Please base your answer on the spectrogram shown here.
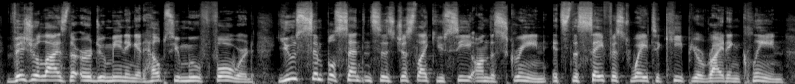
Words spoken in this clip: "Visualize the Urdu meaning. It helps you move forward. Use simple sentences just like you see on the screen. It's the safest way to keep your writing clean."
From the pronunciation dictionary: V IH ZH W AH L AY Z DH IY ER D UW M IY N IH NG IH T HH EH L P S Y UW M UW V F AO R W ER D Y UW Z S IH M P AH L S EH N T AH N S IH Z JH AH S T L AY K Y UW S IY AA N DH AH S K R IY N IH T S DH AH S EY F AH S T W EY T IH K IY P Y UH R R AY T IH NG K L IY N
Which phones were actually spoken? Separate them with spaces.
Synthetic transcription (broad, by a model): V IH ZH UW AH L AY Z DH IY ER D UW M IY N IH NG IH T HH EH L P S Y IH M UW V F AO R W ER D Y UW Z S IH M P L S EH N T AH N S IH Z JH AH S T L AY K Y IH S IY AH N DH AH S K R IY N IH T S DH AH S EY F AH S T W EY T IH K IY P Y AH R R AY T IH NG K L IY N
